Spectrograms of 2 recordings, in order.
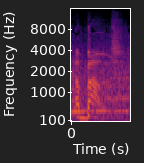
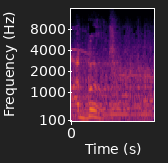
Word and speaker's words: about: french not american and i pronounce it about not a boot i can proudly sow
